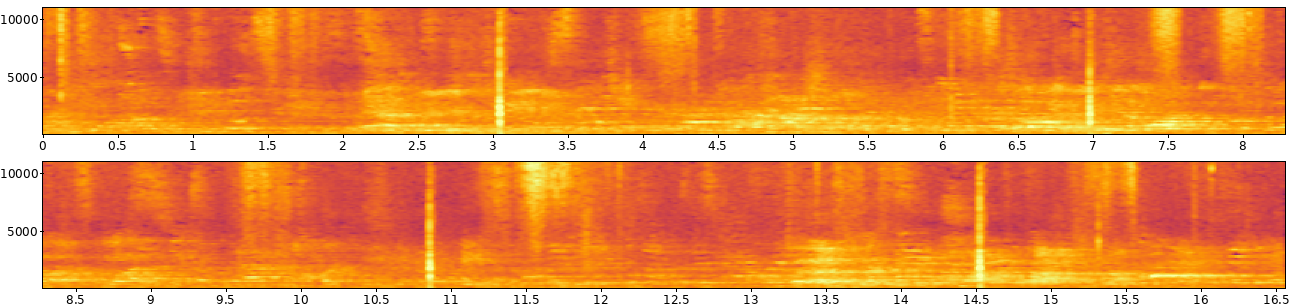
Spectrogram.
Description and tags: Laptop Shut & Open
Laptop shut and open
Laptop, open, shut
